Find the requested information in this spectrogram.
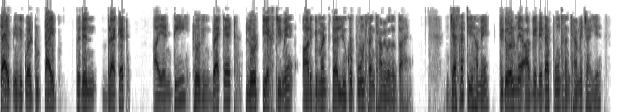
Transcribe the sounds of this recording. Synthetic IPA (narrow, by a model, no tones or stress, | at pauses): ʈaːɪpɪziːkwəlʈuʈaːɪp | ʋɪd̪ɪnbɾɛːkeʈ | aːiɛːnʈiːkloːzɪ̃ŋɡ̚bɾɛːkeʈloːɖ̚ʈiːeːksʈimẽaːɾɡjʊmɛ̃ɳʈʋɛːljukopuːɾɳsɐ̃ŋkʰjamẽbɐd̪əlt̪aɦɛː | d͡ʒɛːsakiɦɐmẽʈuːʈoːlmẽʔa̰ːɡeɖeːʈapuːɾɳsɐ̃ŋkʰjamẽt͡ʃaːɦieː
